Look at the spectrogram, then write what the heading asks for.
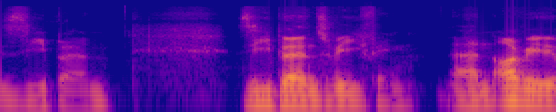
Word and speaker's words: Zurn: channel called Zurn and he's American so you pronounce it Zurn zurn's reefing and I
